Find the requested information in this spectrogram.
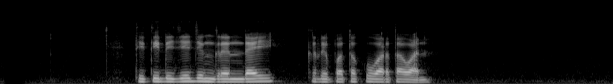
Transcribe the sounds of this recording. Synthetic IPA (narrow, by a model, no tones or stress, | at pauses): t̪it̪idid͡ʒed͡ʒɨŋɡɾɛndaj | kɨrdipɔt̪ɔkuwart̪awan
